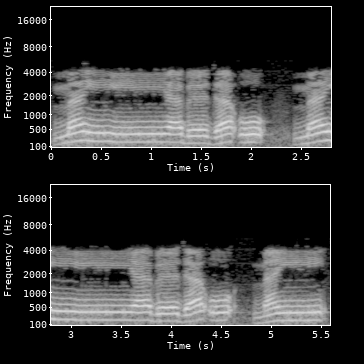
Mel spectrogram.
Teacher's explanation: you drop the noon sound. But you have a ghunna, and that's the nasal sound. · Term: idgham with ghunna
